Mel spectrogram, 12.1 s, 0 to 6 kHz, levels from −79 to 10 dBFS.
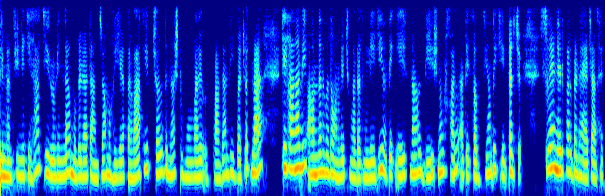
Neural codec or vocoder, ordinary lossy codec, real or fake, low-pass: codec, 16 kHz in and 24 kHz out, 0.6 kbps, FireRedTTS-2 codec; none; fake; 5.4 kHz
